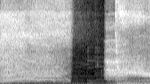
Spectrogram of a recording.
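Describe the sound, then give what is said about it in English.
A deep breath taken together by a couple of people: a long airy hiss, a short near-silent pause, then another broad breathy rush of air. “Let's take a deep breath together. Ready?”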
